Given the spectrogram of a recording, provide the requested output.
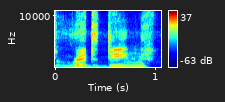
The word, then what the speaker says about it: Reading: Pronounced reding. Uh, reading. Okay. And why do they spell it? Oh, it's like past tense red.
